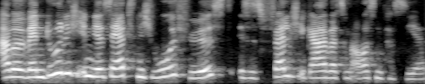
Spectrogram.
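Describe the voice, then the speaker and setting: A woman is speaking. Her pace is moderate. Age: 30s. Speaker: relationship coach. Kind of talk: interview.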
